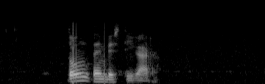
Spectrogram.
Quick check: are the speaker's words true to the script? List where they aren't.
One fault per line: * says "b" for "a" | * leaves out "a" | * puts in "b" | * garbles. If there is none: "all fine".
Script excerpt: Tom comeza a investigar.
* leaves out "comeza"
